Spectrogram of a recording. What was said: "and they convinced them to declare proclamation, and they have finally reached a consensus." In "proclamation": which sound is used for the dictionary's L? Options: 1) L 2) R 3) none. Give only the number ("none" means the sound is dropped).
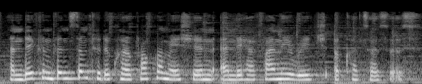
1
